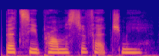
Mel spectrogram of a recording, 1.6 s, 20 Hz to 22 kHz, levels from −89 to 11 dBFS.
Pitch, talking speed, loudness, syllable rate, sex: 210 Hz, 190 wpm, -20 LUFS, 5.8 syllables/s, female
